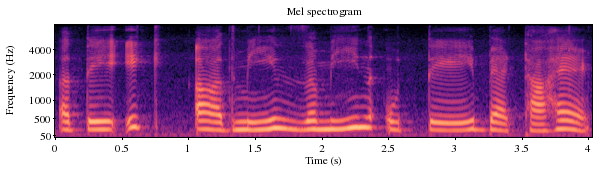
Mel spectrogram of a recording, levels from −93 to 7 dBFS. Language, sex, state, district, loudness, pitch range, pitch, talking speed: Punjabi, female, Punjab, Kapurthala, -15 LUFS, 205-225 Hz, 215 Hz, 105 wpm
